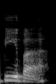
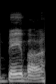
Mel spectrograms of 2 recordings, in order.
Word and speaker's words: Biba: Oh, Biba says, FYI, my name is pronounced Biba, like Reba McEntire. Okay, Biba Brooks. I was calling you Beba, huh?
